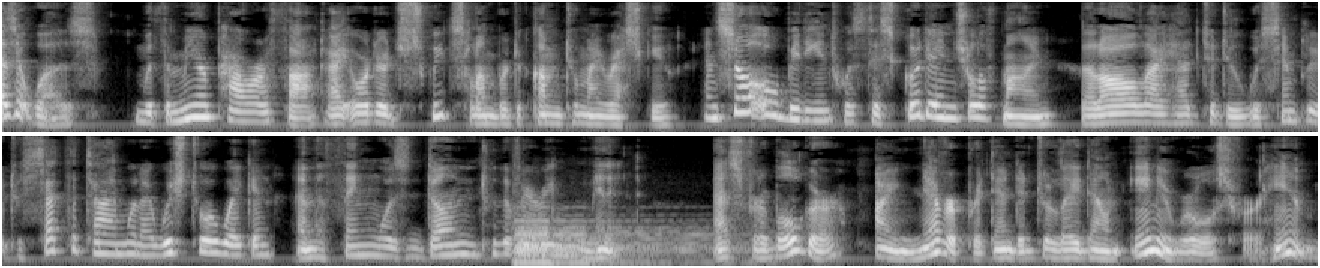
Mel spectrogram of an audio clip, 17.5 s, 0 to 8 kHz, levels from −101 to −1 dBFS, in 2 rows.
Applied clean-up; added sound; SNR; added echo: none; Organ; 8 dB; none.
